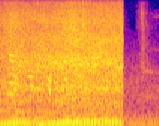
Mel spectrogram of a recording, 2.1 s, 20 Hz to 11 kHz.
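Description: A Chevrolet C10 squarebody truck engine runs loud and close with a steady low rumble, then cuts off abruptly after under two seconds, leaving near silence.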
